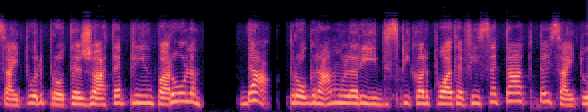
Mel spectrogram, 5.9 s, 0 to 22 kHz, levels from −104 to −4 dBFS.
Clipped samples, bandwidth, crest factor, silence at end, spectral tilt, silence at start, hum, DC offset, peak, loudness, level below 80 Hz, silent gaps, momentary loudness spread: under 0.1%; 12 kHz; 20 dB; 0 s; -3.5 dB/octave; 0 s; none; under 0.1%; -6 dBFS; -25 LUFS; -84 dBFS; none; 7 LU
